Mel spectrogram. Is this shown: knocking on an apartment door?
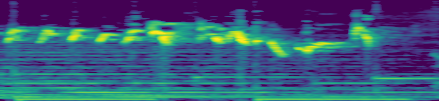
no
